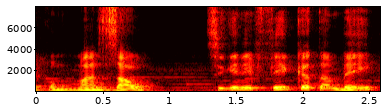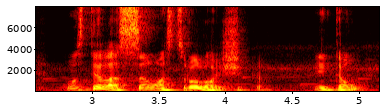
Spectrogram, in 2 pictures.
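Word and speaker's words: מזל: Em hebraico, a palavra sorte, que se pronuncia como Mazal, significa também constelação astrológica.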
